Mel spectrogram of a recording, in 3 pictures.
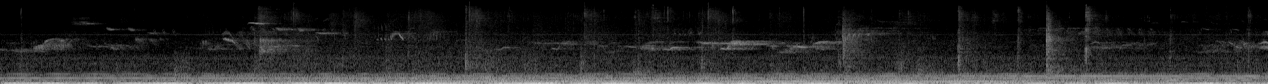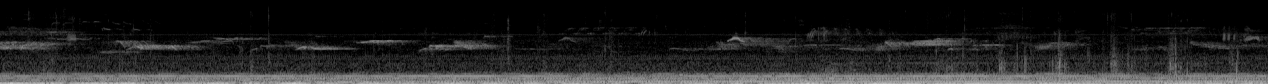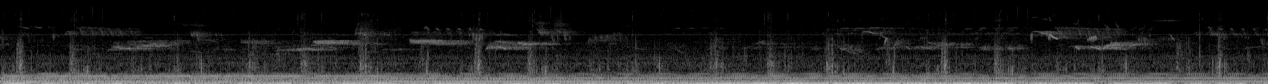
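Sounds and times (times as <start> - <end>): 
chill soundscape: 0.0 - 38.0.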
